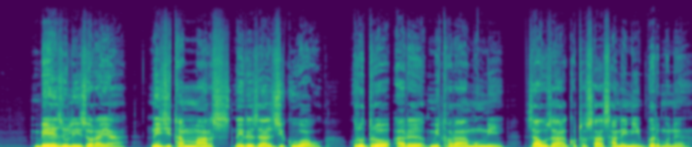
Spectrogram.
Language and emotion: Bodo, neutral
